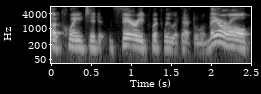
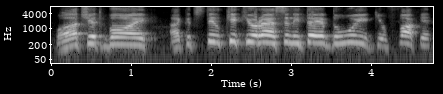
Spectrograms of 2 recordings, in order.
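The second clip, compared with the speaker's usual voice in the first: louder, higher mock threat; playful threat; 6 semitones higher, 4 dB louder than usual. Gogol teasing the Mac with a playful threat. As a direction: growl a teasing challenge at him. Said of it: "And he goes".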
